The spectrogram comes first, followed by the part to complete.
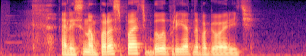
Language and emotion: Russian, positive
